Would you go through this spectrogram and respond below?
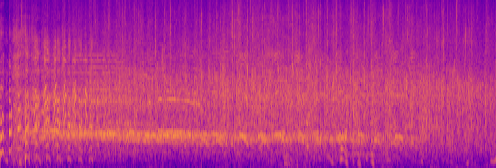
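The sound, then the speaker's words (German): Sustained, loud applause from a studio audience in an applause contest, a dense wash of clapping that holds steady for the full stretch with a few scattered cheers and laughs mixed in. “hat den Applaus, das Applausduell gewonnen.”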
